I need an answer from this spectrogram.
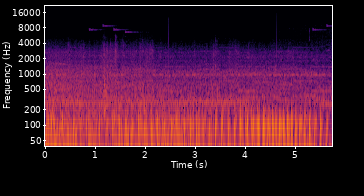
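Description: A motorcycle engine running at idle: a low, uneven rumble that pulses more strongly about four to five seconds in.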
